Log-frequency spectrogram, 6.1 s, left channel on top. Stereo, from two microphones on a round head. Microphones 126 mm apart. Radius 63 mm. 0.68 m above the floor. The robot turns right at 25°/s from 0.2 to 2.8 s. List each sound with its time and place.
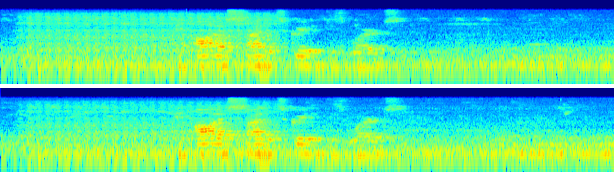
1.7 s a man speaking: 35° left (ahead or behind), 1.4 m; by 4.0 s 50° left (ahead or behind), 1.4 m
